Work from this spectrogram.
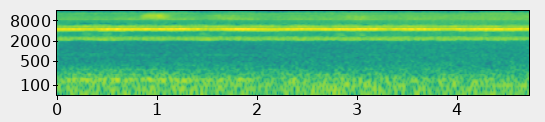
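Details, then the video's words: A steady, shimmering trill of many crickets on a New England summer night, high and constant with no pauses, over a faint low hum. "Over 1 Hour Of Tinnitus Masking With Crickets"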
